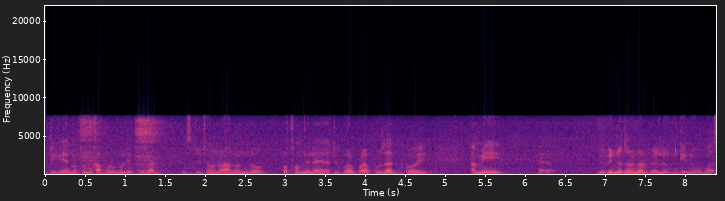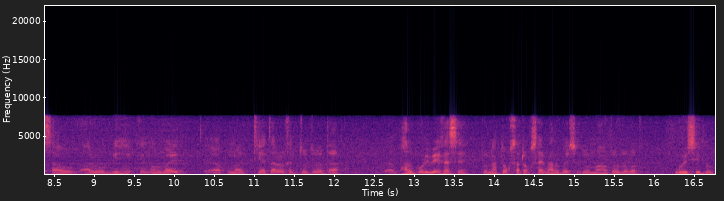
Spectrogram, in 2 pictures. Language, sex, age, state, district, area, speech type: Assamese, male, 30-45, Assam, Nalbari, rural, spontaneous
